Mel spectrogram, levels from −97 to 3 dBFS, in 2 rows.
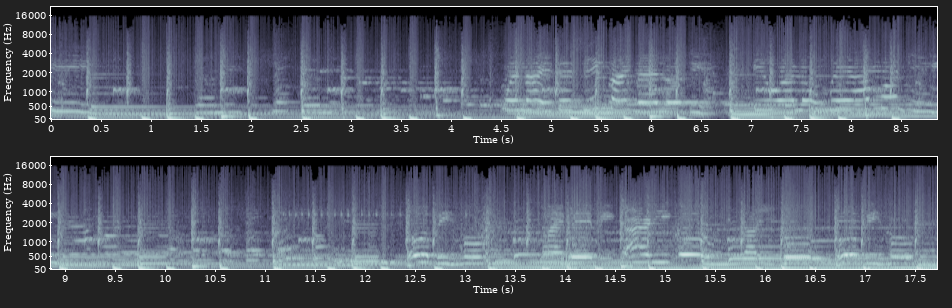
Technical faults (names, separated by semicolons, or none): filter restarted on every block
